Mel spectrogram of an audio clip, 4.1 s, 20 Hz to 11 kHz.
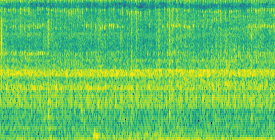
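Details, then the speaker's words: Dapol class 59 model locomotive "Village of Mells" crawling slowly on level ground while pulling JHA wagons: a low motor rumble with a constant thin squeal on top, a very squeaky, noisy drivetrain. "This ARC1, Village of Mells, as you can see and you can hear, it's very squeaky. A lot of noise coming from the drivetrain."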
